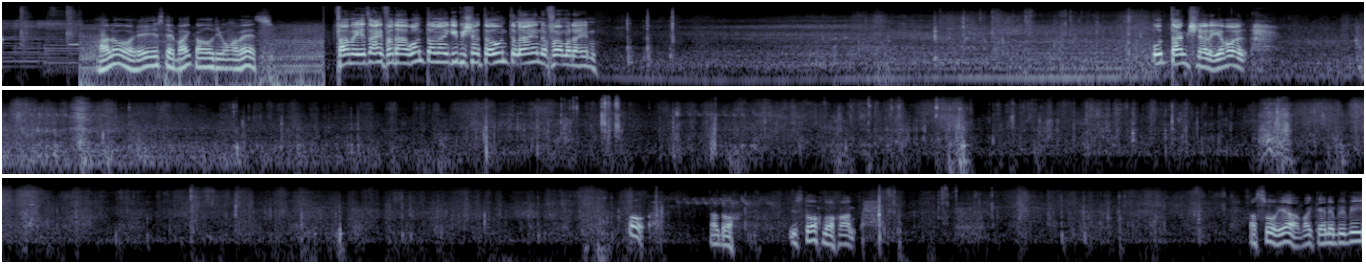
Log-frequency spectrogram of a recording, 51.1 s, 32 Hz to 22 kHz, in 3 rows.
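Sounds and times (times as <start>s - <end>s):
riding gear rustling: 10.0s - 51.0s.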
